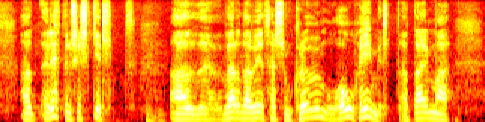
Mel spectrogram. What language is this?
Icelandic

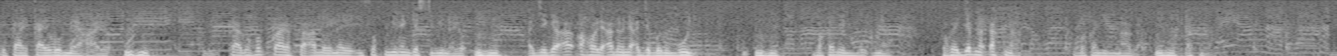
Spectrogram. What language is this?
Serer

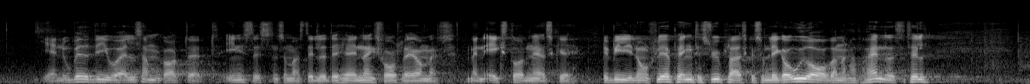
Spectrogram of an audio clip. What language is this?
Danish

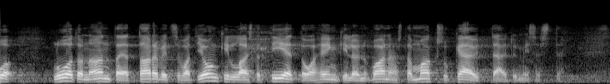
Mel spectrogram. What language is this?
Finnish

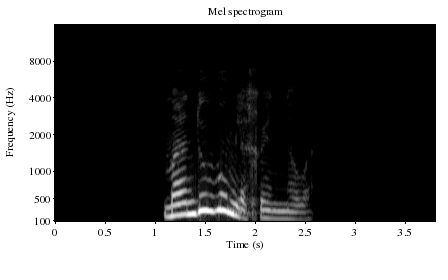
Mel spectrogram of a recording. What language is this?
Central Kurdish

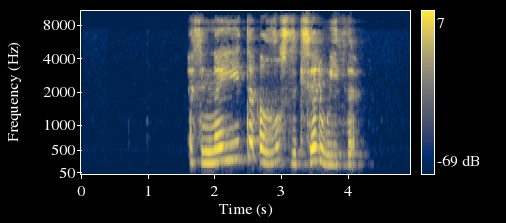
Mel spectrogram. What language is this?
Kabyle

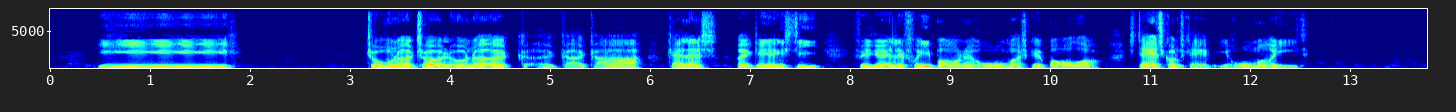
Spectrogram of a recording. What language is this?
Danish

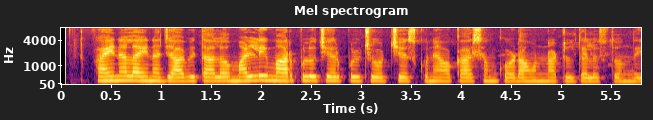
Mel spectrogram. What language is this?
Telugu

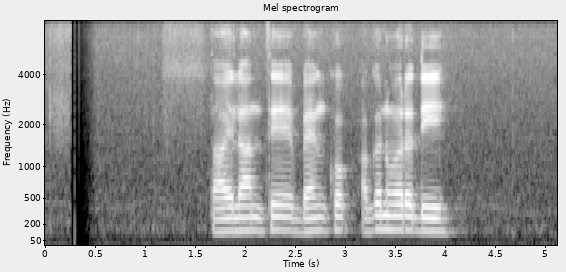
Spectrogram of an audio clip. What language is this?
Sinhala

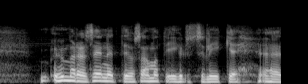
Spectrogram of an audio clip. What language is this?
Finnish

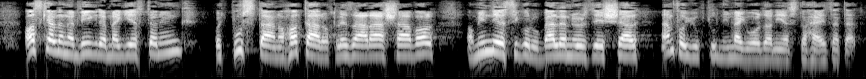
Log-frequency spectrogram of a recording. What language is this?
Hungarian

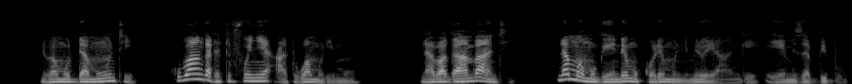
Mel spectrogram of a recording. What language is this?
Ganda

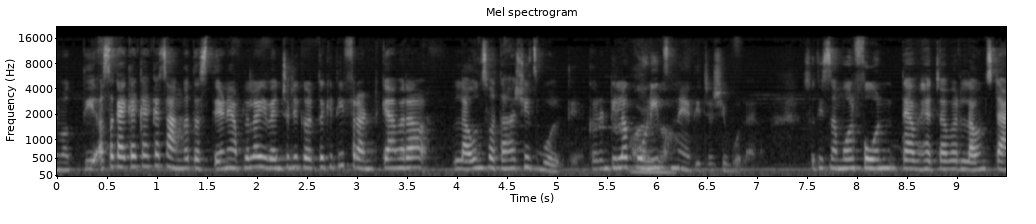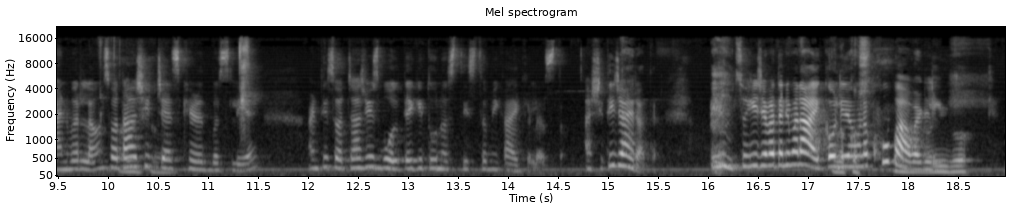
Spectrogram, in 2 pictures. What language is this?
Marathi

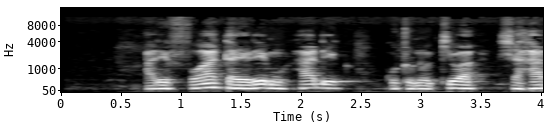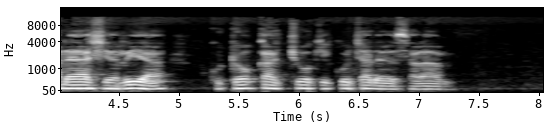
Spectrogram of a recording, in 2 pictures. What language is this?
Swahili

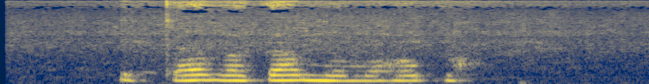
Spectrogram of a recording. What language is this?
Kinyarwanda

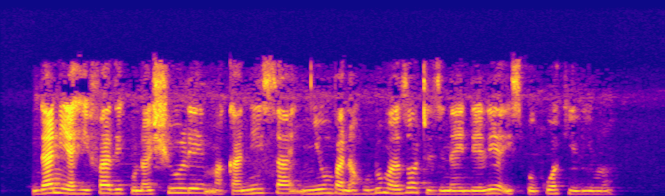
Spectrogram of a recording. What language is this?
Swahili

